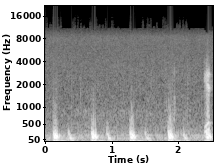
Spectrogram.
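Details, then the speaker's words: Regular human heartbeat from a 1949 film, shown with a living heart seen during an operation: steady paired low thumps, about 105 beats a minute, with a faint background hum. "the sound of our heart pounding against our ribs did you ever see a living beating human heart a rare operation enables us to see this marvelous little pump"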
